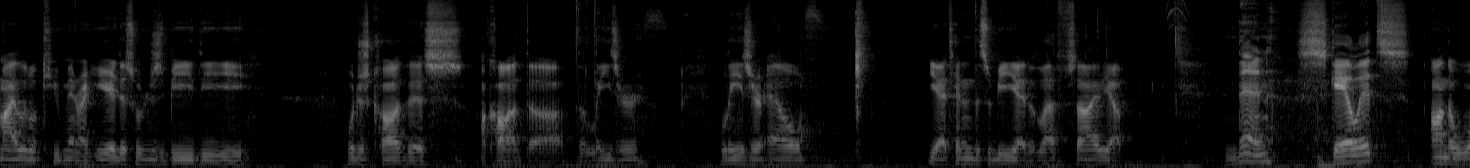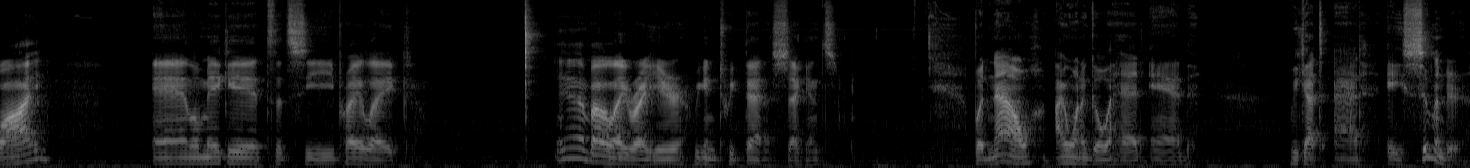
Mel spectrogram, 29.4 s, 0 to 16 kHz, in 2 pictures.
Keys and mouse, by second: 2.0 click, 2.2-5.3 drag, 13.2 s.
